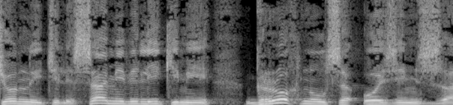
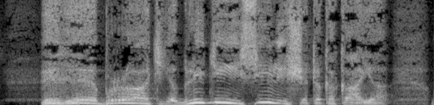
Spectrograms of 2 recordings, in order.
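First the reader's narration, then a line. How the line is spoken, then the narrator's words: Excited whispering among craftsmen. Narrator (Russian): Восторженным шепотом переговаривались шорники и кожевенники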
